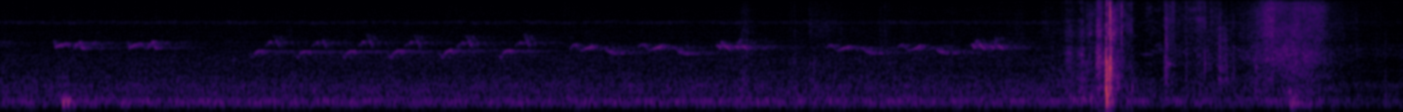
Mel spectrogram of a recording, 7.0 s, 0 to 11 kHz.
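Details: At 3 AM on a clear late-May night in Florida (20 May 2012), a distant northern mockingbird sings, repeating short chirpy phrases three or four times before switching; a faint steady high whine throughout, handling thumps at the end.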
